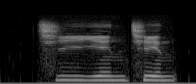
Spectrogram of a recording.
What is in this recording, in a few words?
"qin", Chinese phonetics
